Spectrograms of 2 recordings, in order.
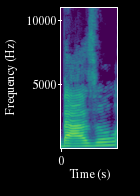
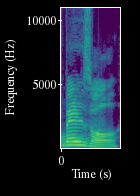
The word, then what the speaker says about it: Basil: And yes, I'm saying Basil as his name because he's British. Oh, and that's how they pronounce Basil.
